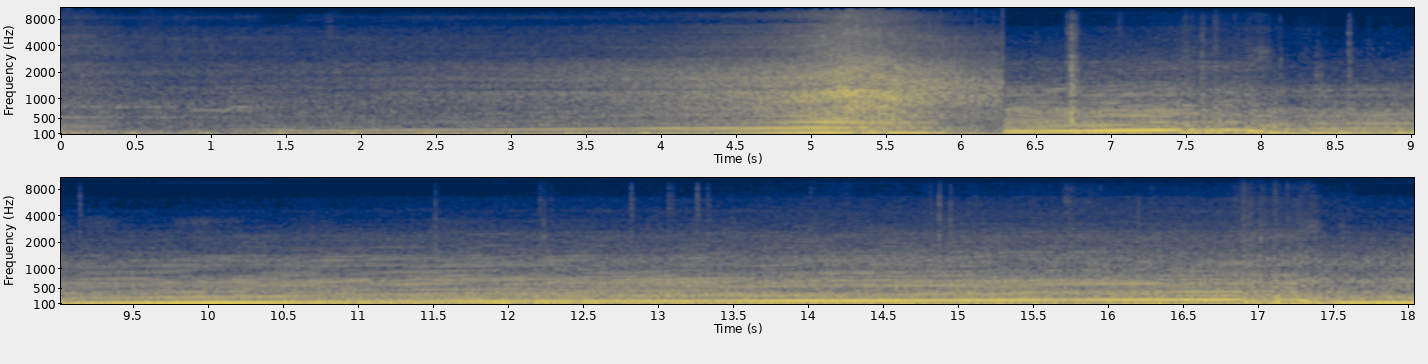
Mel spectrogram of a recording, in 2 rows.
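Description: Maruti Suzuki Swift's engine, running on CNG, pulling hard through its manual gears. The pitch climbs steadily in each gear and drops at the gear changes, about 8 and 17 seconds in. About 5 seconds in, a rushing whoosh swells and fades.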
